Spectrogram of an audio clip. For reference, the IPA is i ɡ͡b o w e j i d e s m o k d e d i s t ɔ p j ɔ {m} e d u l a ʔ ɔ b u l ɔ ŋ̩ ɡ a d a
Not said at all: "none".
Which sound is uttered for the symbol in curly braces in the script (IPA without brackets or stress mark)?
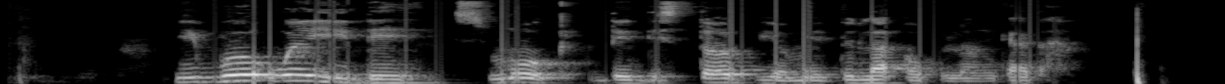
m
